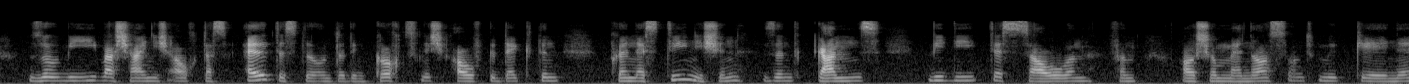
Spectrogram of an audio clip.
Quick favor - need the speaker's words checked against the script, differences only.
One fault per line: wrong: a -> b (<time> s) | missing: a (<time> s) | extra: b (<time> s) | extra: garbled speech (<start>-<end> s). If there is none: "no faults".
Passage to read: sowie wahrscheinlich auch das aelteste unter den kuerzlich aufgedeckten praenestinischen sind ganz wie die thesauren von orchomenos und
no faults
